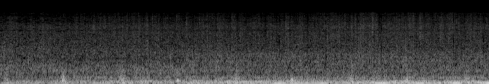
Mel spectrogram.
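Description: Inside a car driving through heavy rain: a steady low rumble of engine and tyres on the wet road, with a hiss of rain, growing slightly louder.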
